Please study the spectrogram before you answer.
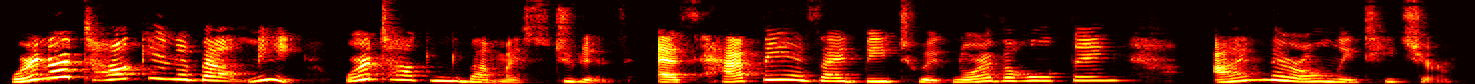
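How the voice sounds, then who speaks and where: A woman voicing a weary male schoolteacher in a storybook, sharp and stubborn as he defends his students. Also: high voice, big pitch swings, fairly quick, voice pushed up, full character voice. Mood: indignant. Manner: sharp, insistent.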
